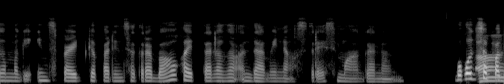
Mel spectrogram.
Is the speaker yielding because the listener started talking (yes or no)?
yes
